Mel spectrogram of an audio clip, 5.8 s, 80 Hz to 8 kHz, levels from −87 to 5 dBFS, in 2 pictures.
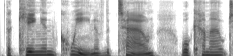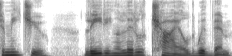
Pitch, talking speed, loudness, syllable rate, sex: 120 Hz, 195 wpm, -18 LUFS, 4.3 syllables/s, male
